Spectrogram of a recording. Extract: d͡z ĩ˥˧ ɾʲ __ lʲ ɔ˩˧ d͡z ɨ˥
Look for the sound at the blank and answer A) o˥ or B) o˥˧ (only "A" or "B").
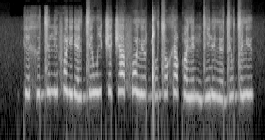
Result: B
